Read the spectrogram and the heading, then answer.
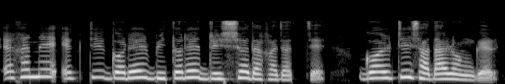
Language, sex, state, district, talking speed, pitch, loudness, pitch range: Bengali, female, Assam, Hailakandi, 120 wpm, 285 Hz, -13 LUFS, 255-310 Hz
